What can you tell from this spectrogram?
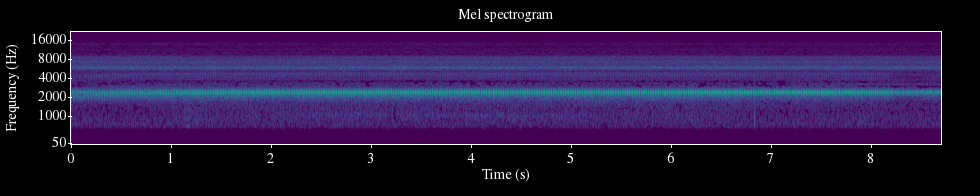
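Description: Steady, high-pitched trilling of a night insect chorus. It swells slightly about half a second in and eases off near the end.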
